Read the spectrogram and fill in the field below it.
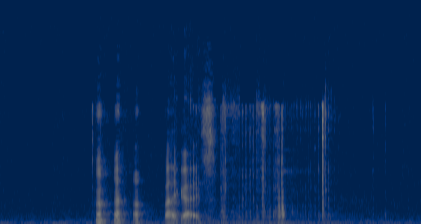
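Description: A young girl laughs and talks.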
